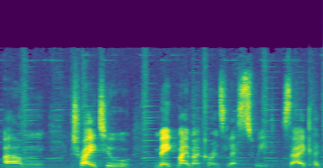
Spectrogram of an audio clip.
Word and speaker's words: macaron: it's just that uh you pronounce it not with a double o o in a long macaroon macaroon but you probably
